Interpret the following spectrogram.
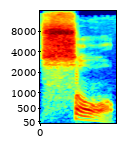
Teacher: the s in the word soul so what we're describing is alveolar again it's the alveolar ridge fricative and voiceless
